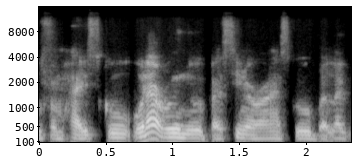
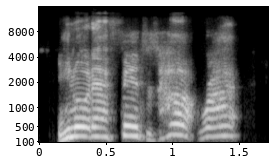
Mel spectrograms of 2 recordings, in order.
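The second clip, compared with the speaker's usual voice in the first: high, angry mock old farmer voice. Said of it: "He was like".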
